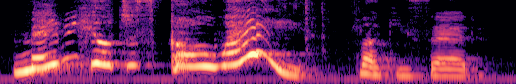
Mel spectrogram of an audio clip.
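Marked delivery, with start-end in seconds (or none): 0.1-1.5 lightly voiced eager dog, much higher. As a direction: chirp it like a hopeful puppy. Lucky the dog voiced high.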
